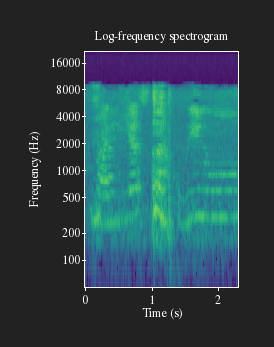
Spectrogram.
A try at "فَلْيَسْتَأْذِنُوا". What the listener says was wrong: یہاں ایک تو حمزہ ساکن پہ جھٹکا مکمل ہونا چاہیے، دوسرے نو کے آگے واو مدہ ہے، اس کی آواز کو لمبا ہونا چاہیے، یعنی یہ بعد میں پڑھنے کی احتیاط بتا رہی ہوں.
